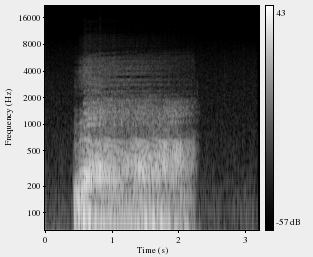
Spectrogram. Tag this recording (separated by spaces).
Roar Zombie Monster Horror Zombies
